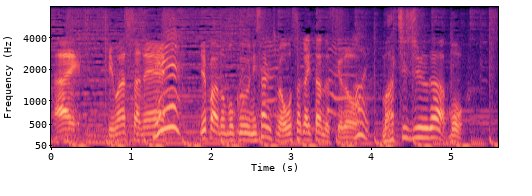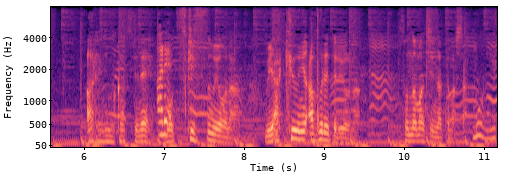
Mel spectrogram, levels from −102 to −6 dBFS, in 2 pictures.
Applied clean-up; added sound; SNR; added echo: none; none; none; none.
